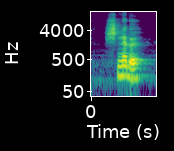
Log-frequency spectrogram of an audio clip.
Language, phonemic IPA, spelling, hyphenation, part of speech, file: Dutch, /ˈsnɛ.bə/, snebbe, sneb‧be, noun, Nl-snebbe.ogg
- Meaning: 1. beak 2. sharp prow; (also) rostrum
